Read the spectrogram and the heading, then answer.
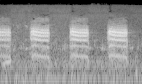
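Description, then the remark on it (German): A ferruginous duck calls in a steady series of four harsh, nasal croaks, evenly spaced about half a second apart, fairly loud with no other sounds. “Der Vogel der Woche, die Moorente.”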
